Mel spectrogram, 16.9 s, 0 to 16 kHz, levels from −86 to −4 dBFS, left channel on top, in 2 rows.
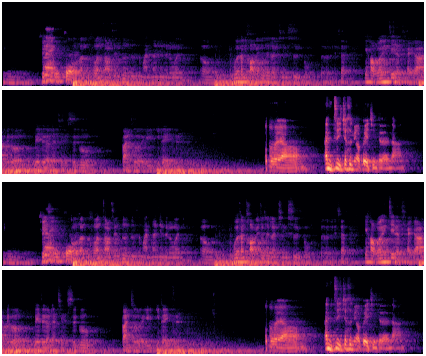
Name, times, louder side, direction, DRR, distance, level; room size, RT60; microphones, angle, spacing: voice 1, 0.0-3.6 4.0-4.2 4.6-6.9 7.2-10.2 10.8-12.0, right 1 dB, 50° right, 5 dB, 3.1 m, -39 dB
voice 2, 0.8-1.5 13.8-14.6 14.9-16.5, left 2 dB, 45° left, 14 dB, 0.9 m, -27 dB
sound 1, 1.4-7.1 8.3-14.6, equal, 10° right, 4.3 m, -38 dB
26.5 x 25.0 x 8.3 m, 1.2 s
head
